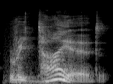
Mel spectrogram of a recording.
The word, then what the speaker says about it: retired: But this word is not pronounced with red at the end. Listen. Retired. Retired. What can you hear at the end? It's not red, is it? It's ed. Retired.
